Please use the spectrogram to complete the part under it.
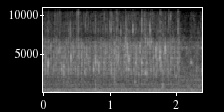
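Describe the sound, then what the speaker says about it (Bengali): Chital fish frying in a pan gives a steady, broad sizzle and hiss that holds at an even level from start to finish, with no talking. "এখানে চিতল মাছটাকে আগে ভেজে নিচ্ছি।"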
